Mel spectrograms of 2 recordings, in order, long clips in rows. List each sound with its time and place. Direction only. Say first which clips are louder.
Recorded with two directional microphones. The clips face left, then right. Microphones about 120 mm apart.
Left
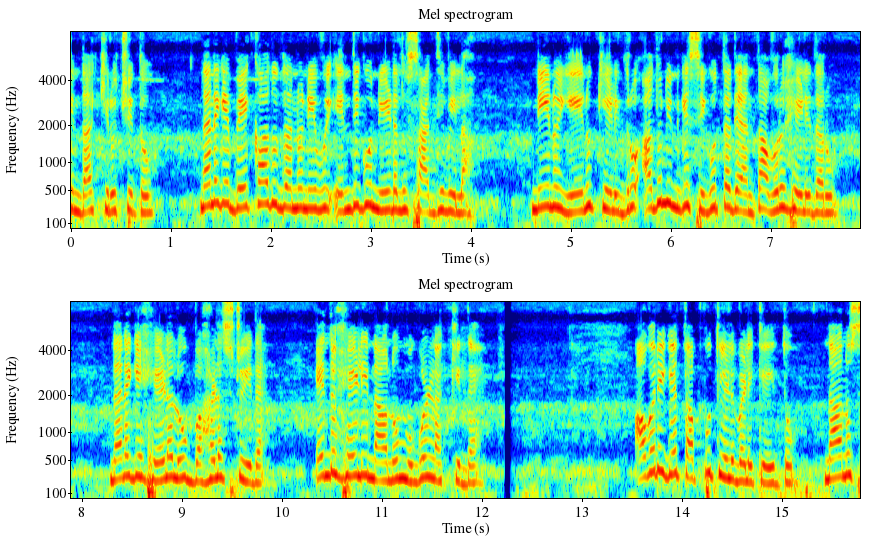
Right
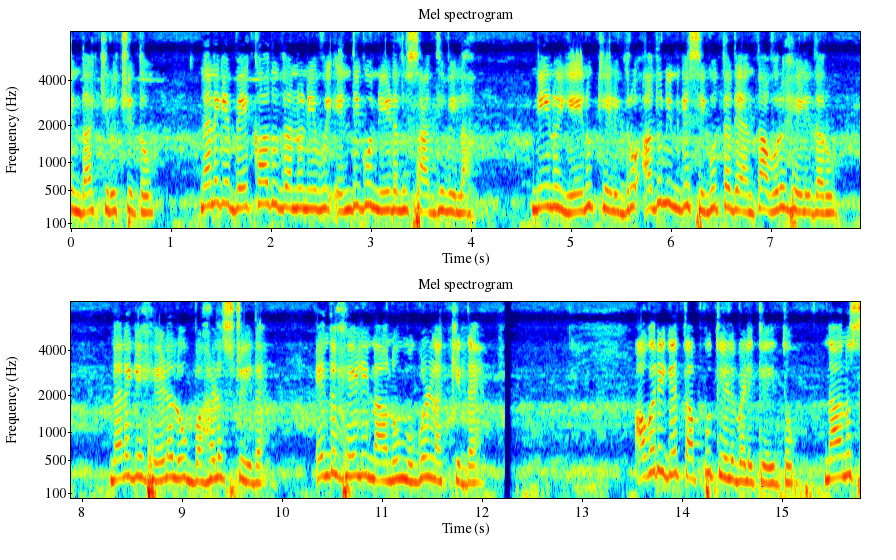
0.0 s a woman's voice: left 3 dB; 90° left
2.8 s a woman's voice: left 6 dB; 75° left (ahead or behind); by 12.0 s 45° left (ahead or behind)
13.5 s a woman's voice: left 5 dB; 65° left (ahead or behind)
